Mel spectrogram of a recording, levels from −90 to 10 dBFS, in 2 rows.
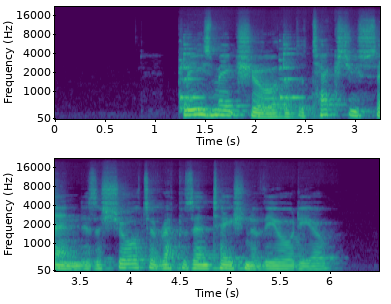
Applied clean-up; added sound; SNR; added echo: none; Bowed string instrument; 9 dB; none.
